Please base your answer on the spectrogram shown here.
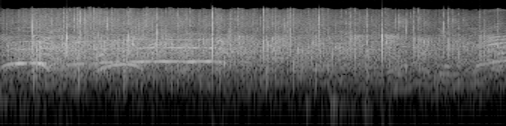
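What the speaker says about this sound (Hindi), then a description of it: "जोरदार तालियां हो जाए प्लीज एवरीवन।" Audience applause at a dance academy's annual function, steady clapping throughout, with a voice over it early on that soon fades.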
